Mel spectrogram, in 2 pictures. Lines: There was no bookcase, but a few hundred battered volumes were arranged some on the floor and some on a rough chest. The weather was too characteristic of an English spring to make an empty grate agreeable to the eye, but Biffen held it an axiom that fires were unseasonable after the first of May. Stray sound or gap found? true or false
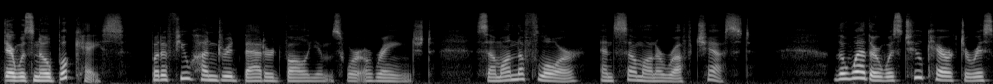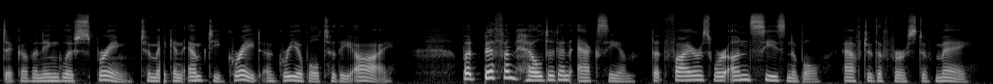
true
